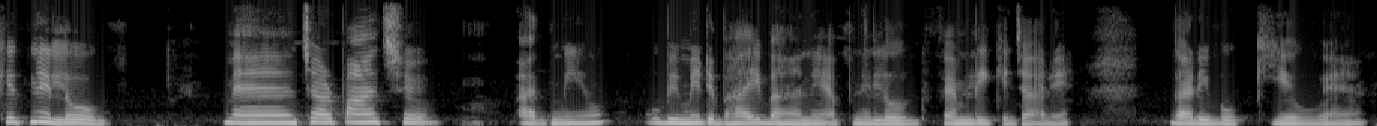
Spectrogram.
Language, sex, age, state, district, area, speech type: Urdu, female, 18-30, Bihar, Madhubani, rural, spontaneous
